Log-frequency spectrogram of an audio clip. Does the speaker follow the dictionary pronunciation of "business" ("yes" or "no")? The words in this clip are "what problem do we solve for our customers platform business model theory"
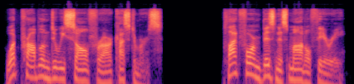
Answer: yes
